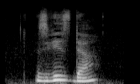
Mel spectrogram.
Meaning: 1. star (celestial body) 2. star (celebrity) 3. star (geometric shape) 4. spider 5. Zvezda (module of the International Space Station)
- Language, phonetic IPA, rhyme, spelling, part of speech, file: Russian, [zvʲɪzˈda], -a, звезда, noun, Ru-звезда.ogg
